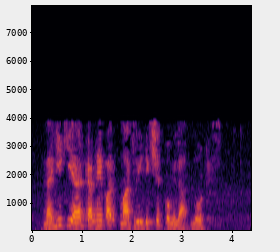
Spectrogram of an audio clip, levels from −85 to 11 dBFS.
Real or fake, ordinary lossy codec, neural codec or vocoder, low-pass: real; AAC, 16 kbps; none; 7.2 kHz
